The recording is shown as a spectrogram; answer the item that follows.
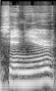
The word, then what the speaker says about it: Chenier: This is Chenier.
